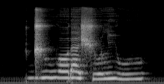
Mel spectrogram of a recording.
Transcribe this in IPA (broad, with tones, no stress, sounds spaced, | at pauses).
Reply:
d͡ʒ u˦ w ɔ˦ ɾ a˦˨ ʃ o˨˦ l i˦˨ w u˧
